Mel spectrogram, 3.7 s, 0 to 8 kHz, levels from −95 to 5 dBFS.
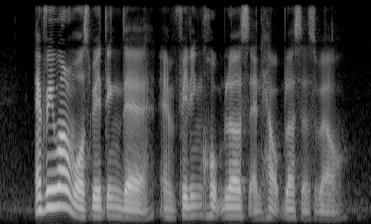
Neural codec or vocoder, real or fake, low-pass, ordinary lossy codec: none; real; 7.2 kHz; none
